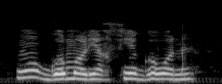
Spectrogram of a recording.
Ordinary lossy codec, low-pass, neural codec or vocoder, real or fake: MP3, 32 kbps; 7.2 kHz; none; real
